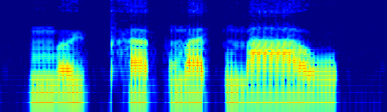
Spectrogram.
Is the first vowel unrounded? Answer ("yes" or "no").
no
